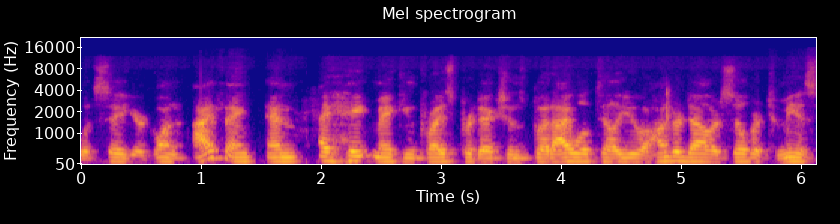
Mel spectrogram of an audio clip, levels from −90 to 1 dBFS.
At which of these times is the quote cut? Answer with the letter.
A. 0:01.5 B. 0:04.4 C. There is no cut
A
